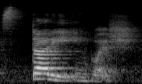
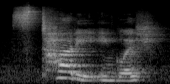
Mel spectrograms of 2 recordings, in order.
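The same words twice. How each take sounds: First: The t in study is soft, without a puff. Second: The t in study has a puff of air. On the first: The speaker calls it right. "we say study English" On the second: The speaker calls it wrong. "instead of saying study English"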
